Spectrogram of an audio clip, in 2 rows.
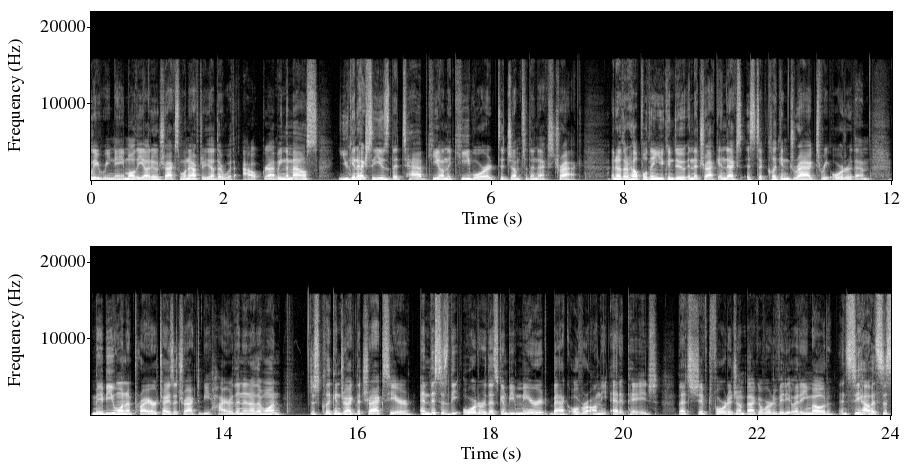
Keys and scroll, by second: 5.3 Tab, 6.3-9.6 typing, 21.4 shift+4.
